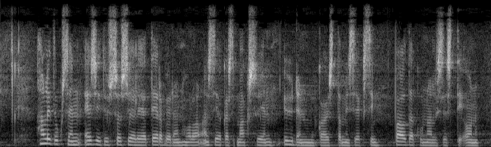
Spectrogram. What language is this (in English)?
Finnish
